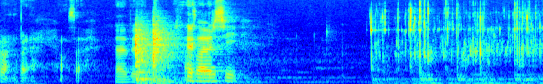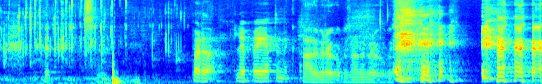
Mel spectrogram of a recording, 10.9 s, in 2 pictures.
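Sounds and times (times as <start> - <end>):
speech: 0.0 - 2.5, 5.8 - 6.2, 7.4 - 10.8
coffee being poured: 3.7 - 9.6
laughter: 9.3 - 10.8.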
